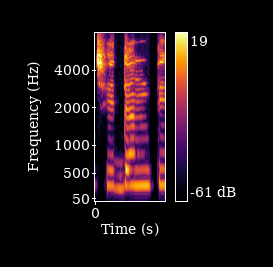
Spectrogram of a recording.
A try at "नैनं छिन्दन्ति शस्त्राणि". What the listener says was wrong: छिन्दन्ति बोलो, छिन्दन्ति आधा है ना।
